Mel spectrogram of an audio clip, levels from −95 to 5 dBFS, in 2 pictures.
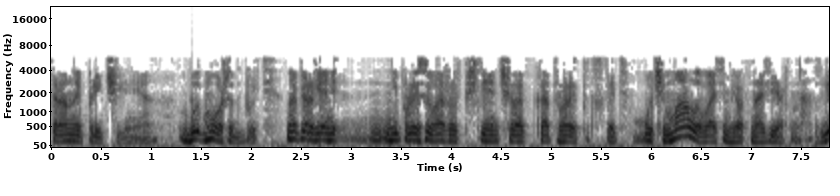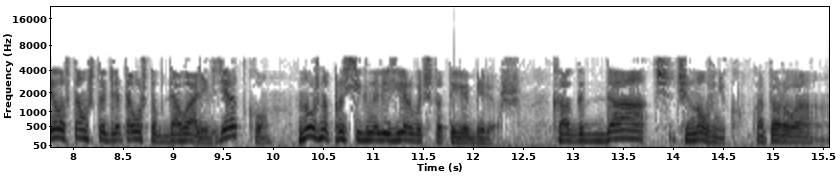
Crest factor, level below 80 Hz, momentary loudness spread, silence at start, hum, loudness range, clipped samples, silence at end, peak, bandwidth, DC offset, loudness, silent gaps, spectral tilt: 14 dB; -40 dBFS; 10 LU; 0 s; none; 2 LU; under 0.1%; 0 s; 0 dBFS; 6 kHz; under 0.1%; -13 LUFS; none; -5 dB/octave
